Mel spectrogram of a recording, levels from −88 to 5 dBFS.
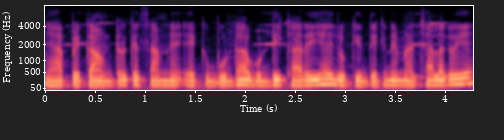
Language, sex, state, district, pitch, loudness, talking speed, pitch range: Hindi, male, Bihar, Patna, 120 Hz, -15 LUFS, 250 wpm, 115-130 Hz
